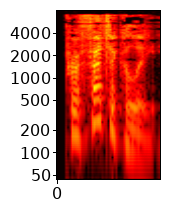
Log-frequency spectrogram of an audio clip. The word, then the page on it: prophetically: British English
